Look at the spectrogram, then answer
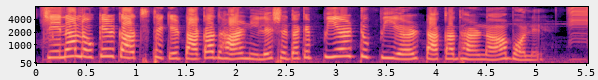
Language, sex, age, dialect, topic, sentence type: Bengali, female, <18, Standard Colloquial, banking, statement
